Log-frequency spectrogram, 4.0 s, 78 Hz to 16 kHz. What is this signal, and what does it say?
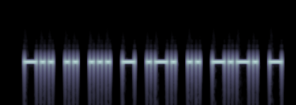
Morse code, heard as a keyed tone, about 22 wpm, 700 Hz. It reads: DISTRICT
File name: practice / 22wpm / Eight Letter Words - 22wpm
